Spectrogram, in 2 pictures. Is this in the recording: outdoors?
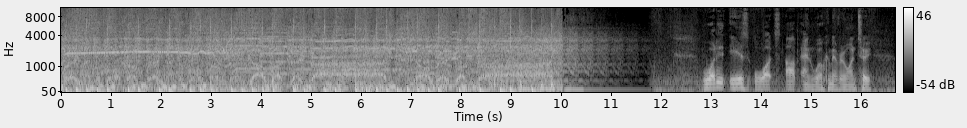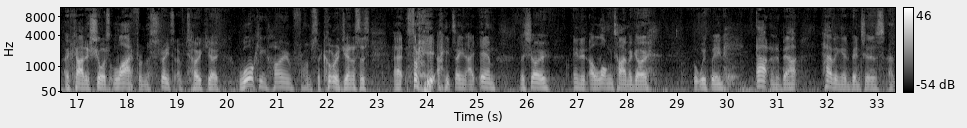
yes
